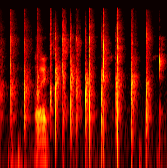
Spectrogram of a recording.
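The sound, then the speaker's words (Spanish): A single person claps about fourteen times in a fairly steady rhythm, each clap sharp and moderately loud, with a brief vocal sound mixed in near the start. “Un aplauso Ash.”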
